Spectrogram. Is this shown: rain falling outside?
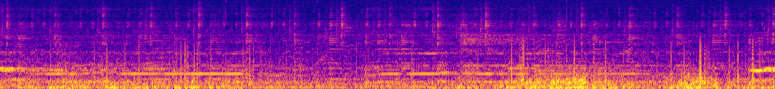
no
